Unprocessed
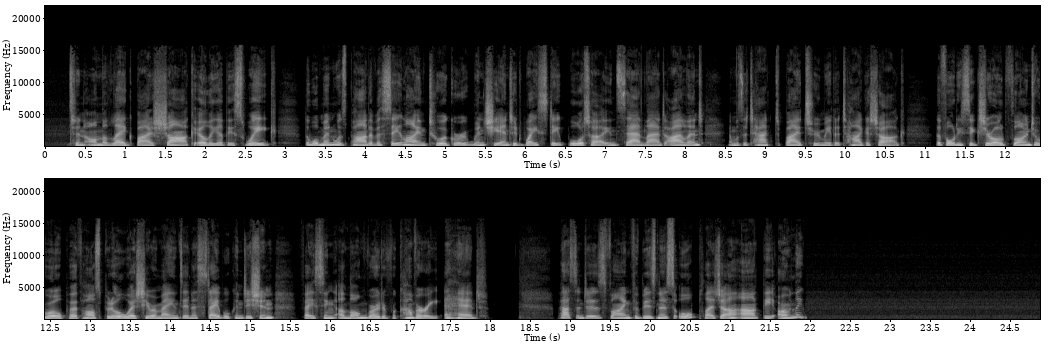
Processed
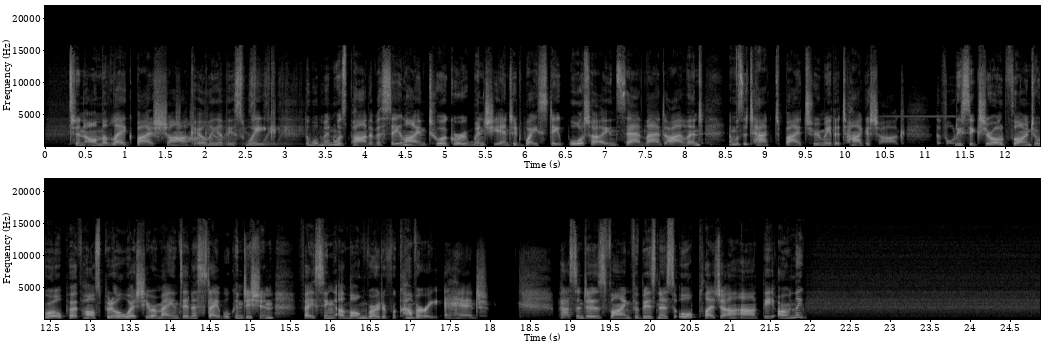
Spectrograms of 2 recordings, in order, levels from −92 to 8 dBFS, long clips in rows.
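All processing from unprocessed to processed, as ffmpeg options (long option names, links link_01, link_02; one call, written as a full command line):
ffmpeg -i in.wav -filter_complex "[0:a]asettb=1/sr,asplit=3[link_01][link_02][link_03];[link_01]atrim=end=1.464[link_04];[link_02]atrim=start=1.46:end=3.61,asetpts=PTS-STARTPTS,afade=type=in:duration=0.004:curve=qsin,afade=type=out:start_time=2.146:duration=0.004:curve=qsin,bass=frequency=250:gain=13,treble=frequency=4000:gain=-2,acompressor=threshold=-32dB:ratio=2.5:attack=3.2:release=140:knee=1:detection=peak,aecho=1:1:175|350|525|700:0.211|0.0782|0.0289|0.0107,atrim=end_sample=94815[link_05];[link_03]atrim=start=3.606[link_06];[link_04][link_05]acrossfade=duration=0.004:curve1=hsin:curve2=qsin[link_07];[link_07][link_06]acrossfade=duration=0.004:curve1=qsin:curve2=hsin,asettb=1/sr,asplit=3[link_08][link_09][link_10];[link_08]atrim=end=8.024[link_11];[link_09]atrim=start=8.02:end=9.13,asetpts=PTS-STARTPTS,afade=type=in:duration=0.004:curve=qsin,afade=type=out:start_time=1.106:duration=0.004:curve=qsin,highpass=frequency=300:width_type=q:width=3.4,highshelf=frequency=10000:gain=7.5[link_12];[link_10]atrim=start=9.126[link_13];[link_11][link_12]acrossfade=duration=0.004:curve1=hsin:curve2=qsin[link_14];[link_14][link_13]acrossfade=duration=0.004:curve1=qsin:curve2=hsin,asettb=1/sr,asplit=3[link_15][link_16][link_17];[link_15]atrim=end=10.404[link_18];[link_16]atrim=start=10.4:end=11.38,asetpts=PTS-STARTPTS,afade=type=in:duration=0.004:curve=qsin,afade=type=out:start_time=0.976:duration=0.004:curve=qsin,acompressor=threshold=-39dB:ratio=6:attack=3.2:release=140:knee=1:detection=peak,aeval=exprs='val(0)+0.000355*sin(2*PI*4700*n/s)':channel_layout=same,highpass=550,lowpass=7100[link_19];[link_17]atrim=start=11.376[link_20];[link_18][link_19]acrossfade=duration=0.004:curve1=hsin:curve2=qsin[link_21];[link_21][link_20]acrossfade=duration=0.004:curve1=qsin:curve2=hsin,asettb=1/sr,asplit=3[link_22][link_23][link_24];[link_22]atrim=end=17.284[link_25];[link_23]atrim=start=17.28:end=19,asetpts=PTS-STARTPTS,afade=type=in:duration=0.004:curve=qsin,afade=type=out:start_time=1.716:duration=0.004:curve=qsin,acompressor=threshold=-35dB:ratio=8:attack=3.2:release=140:knee=1:detection=peak,highpass=120,equalizer=frequency=920:width_type=q:width=4:gain=-5,equalizer=frequency=2500:width_type=q:width=4:gain=10,equalizer=frequency=4600:width_type=q:width=4:gain=5,lowpass=frequency=9800:width=0.5412,lowpass=frequency=9800:width=1.3066[link_26];[link_24]atrim=start=18.996[link_27];[link_25][link_26]acrossfade=duration=0.004:curve1=hsin:curve2=qsin[link_28];[link_28][link_27]acrossfade=duration=0.004:curve1=qsin:curve2=hsin,highpass=1400,acompressor=threshold=-39dB:ratio=6,adynamicequalizer=threshold=0.00126:dfrequency=3400:dqfactor=0.7:tfrequency=3400:tqfactor=0.7:attack=5:release=100:ratio=0.375:range=2:mode=cutabove:tftype=highshelf,volume=4.5dB" out.wav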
